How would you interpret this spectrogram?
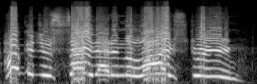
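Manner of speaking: shrill falsetto screech, very high, loud and slow; mock outraged viewer. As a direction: squeal it like an offended busybody, way up high.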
